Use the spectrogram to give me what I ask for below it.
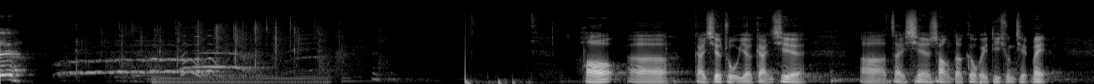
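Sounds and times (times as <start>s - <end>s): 
audience applause: 0.6s - 4.0s
speech: 5.8s - 10.7s.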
